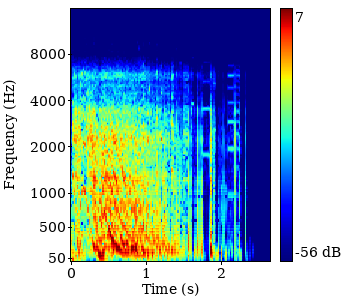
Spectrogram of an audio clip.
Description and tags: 6505 raw tail
The first of a new sample pack hot out of the oven. I suspect this would not show up if I was feeding the amp with an actual guitar sound due to the small level of in-line noise. But I was feeding the amp with a short drum sample just to create this glitch effect.I used a reverse gate in Ableton Live to cut out the main part of the sound (the drum sample) which would be too loud and increased the gain so the tail sound was clearly audible.
crisp, electronic, glitch, amp-simulation, amp-modelling, noise, digital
